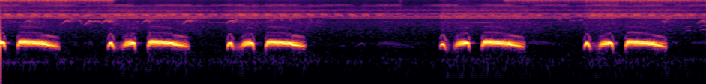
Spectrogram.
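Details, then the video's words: Spotted dove training call for luring birds at home: repeated phrases of two quick coos then a longer sustained coo, low and soft, given about five times at uneven intervals. "SUARA TEKUKUR AJARAN, SANGAT COCOK UNTUK PANCINGAN DI RUMAH"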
